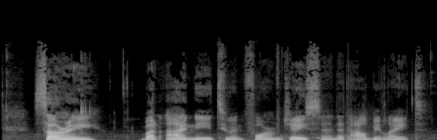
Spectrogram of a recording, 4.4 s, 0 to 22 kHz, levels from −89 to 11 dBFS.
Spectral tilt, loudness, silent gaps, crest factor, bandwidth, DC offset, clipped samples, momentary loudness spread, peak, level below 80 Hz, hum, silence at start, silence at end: -6 dB/octave; -23 LUFS; none; 22 dB; 15.5 kHz; under 0.1%; under 0.1%; 12 LU; -2 dBFS; -48 dBFS; none; 0.05 s; 0.15 s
